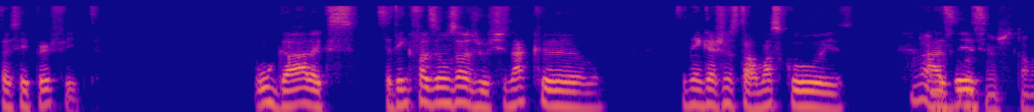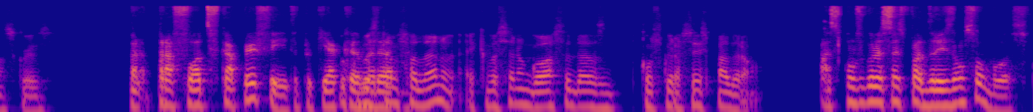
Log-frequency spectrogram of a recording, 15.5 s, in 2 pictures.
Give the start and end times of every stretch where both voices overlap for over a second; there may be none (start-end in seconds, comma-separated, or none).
none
